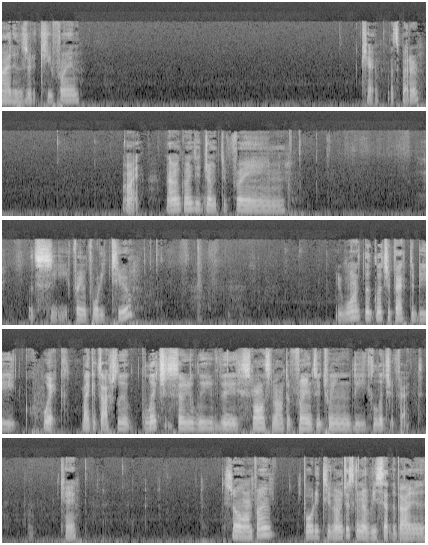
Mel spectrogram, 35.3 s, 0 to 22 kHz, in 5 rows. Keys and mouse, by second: 1.1 i, 2.2 Tab, 7.1 Tab, 10.9 Tab.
